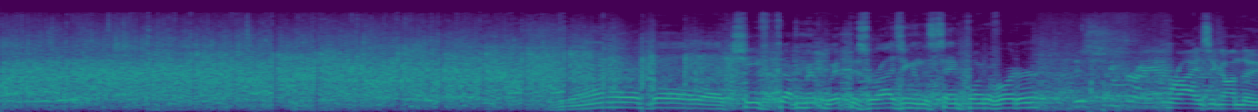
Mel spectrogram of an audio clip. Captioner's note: applause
